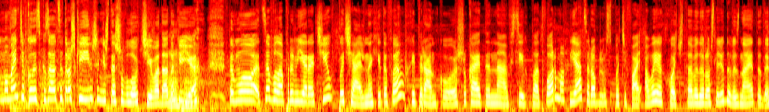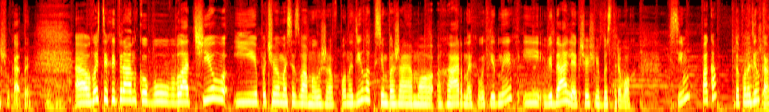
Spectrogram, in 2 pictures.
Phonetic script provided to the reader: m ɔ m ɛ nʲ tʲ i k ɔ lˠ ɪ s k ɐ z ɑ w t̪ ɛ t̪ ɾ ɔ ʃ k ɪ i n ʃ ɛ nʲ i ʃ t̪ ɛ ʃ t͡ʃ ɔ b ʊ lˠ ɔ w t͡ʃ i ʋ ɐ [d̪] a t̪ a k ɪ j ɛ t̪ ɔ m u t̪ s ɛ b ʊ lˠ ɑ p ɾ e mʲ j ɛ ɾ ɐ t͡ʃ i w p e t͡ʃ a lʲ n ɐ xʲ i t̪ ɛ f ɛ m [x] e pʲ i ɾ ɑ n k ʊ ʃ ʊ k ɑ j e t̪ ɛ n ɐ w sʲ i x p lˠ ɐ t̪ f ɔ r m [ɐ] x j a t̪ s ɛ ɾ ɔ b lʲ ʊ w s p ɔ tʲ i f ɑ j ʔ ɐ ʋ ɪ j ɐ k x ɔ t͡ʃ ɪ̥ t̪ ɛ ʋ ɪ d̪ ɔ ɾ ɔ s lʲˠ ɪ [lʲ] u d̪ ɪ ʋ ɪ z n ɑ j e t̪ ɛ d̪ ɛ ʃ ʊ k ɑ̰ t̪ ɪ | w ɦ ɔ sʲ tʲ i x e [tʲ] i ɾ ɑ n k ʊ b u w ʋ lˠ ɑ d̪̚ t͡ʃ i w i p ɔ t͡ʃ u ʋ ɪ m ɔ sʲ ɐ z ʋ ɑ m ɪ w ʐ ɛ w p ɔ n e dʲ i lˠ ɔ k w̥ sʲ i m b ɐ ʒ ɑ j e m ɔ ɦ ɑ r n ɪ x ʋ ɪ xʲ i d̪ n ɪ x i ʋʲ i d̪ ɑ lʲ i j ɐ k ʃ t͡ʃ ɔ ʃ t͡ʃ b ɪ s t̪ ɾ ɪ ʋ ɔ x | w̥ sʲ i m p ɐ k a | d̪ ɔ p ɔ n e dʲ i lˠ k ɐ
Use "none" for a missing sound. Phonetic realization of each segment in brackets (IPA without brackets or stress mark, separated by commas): d̪, x, ɐ, lʲ, pʲ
